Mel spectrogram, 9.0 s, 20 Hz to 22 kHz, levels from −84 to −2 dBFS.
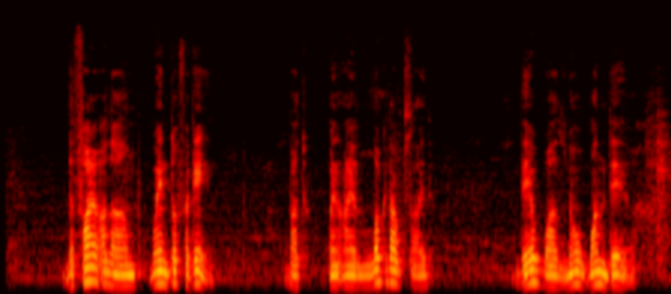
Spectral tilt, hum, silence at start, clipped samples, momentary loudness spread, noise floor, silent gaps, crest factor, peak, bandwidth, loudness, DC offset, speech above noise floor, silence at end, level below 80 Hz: -6 dB/octave; none; 0.1 s; under 0.1%; 15 LU; -63 dBFS; none; 18 dB; -20 dBFS; 16 kHz; -37 LUFS; under 0.1%; 27 dB; 0 s; -84 dBFS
